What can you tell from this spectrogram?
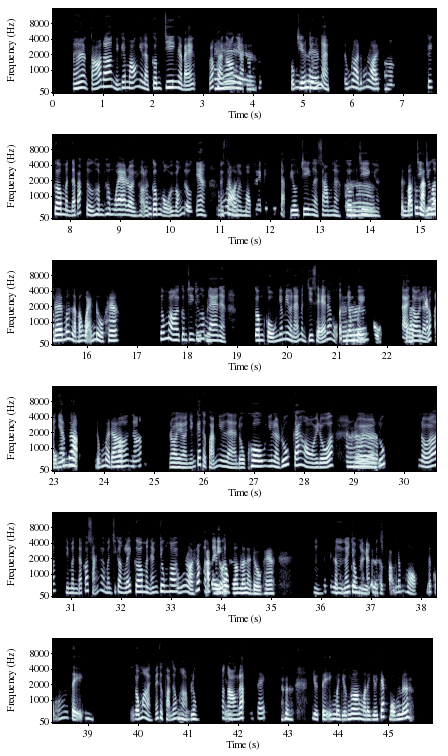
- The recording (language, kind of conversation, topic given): Vietnamese, podcast, Bạn thường ăn sáng như thế nào vào những buổi sáng bận rộn?
- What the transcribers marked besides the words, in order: tapping; other background noise; unintelligible speech; other noise; laugh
